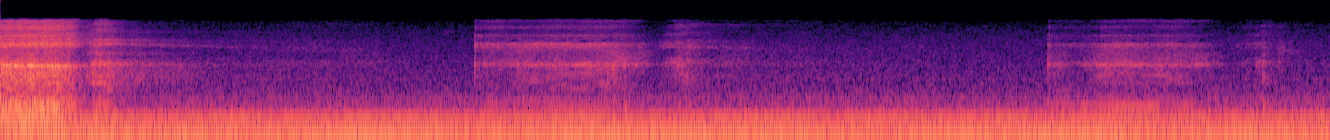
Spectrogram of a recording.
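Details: Snoring during sleep: low rumbling snores recurring every few seconds over steady background hum.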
